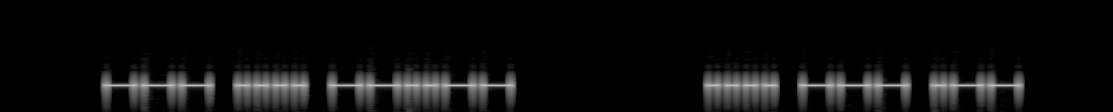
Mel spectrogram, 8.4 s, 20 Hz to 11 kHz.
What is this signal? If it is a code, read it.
Morse code, heard as a keyed tone, about 17 wpm, 700 Hz. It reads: OH, HOW
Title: 3x Word-Spacing - Sentences from Top 500 Words - 17wpm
